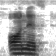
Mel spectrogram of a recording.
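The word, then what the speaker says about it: honest: पहले इस चीज को समझ लें के ऑनेस्ट ये जो ऑनेस्ट में एच जो है ये क्या है? ये साइलेंट है। ठीक है? एच जो है साइलेंट है।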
